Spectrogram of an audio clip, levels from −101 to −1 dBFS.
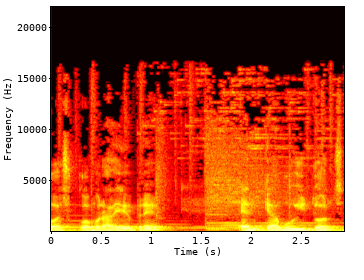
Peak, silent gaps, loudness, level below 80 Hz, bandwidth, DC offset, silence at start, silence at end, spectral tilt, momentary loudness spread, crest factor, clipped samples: -2 dBFS; none; -14 LUFS; -32 dBFS; 17 kHz; under 0.1%; 0 s; 0 s; -6 dB/octave; 16 LU; 12 dB; under 0.1%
